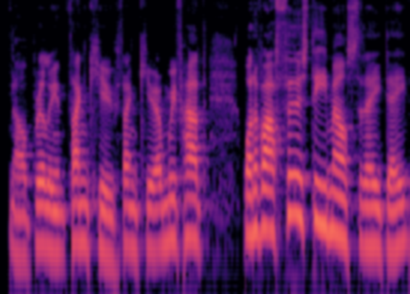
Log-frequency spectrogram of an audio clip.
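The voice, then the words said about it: British accent. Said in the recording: “your British accents. Dave, it's the accents again. ... it's just the British accent.”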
